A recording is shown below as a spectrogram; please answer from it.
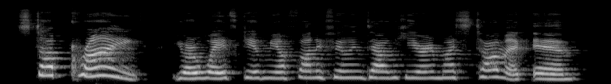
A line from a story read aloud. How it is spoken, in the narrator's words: After sneezing, Fire Eater, ugly as ever, cried to Pinocchio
